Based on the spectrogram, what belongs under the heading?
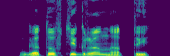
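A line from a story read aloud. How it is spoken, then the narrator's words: Quiet. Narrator (Russian): тихо сказал я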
